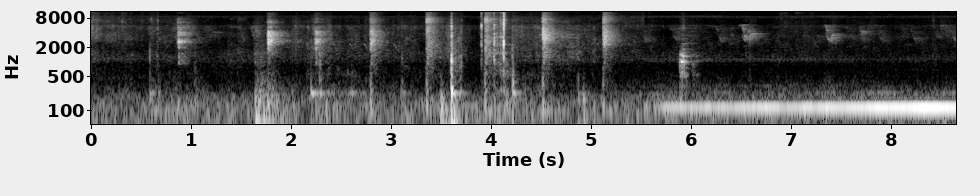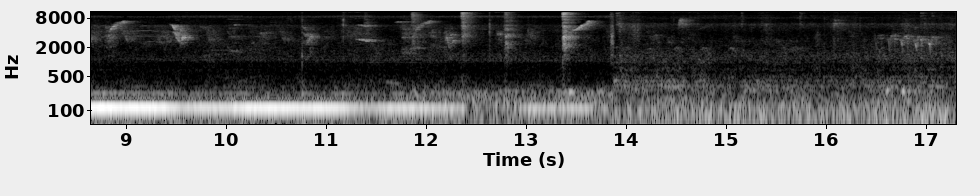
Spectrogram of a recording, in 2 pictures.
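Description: Small birds chirping in short high calls, over a run of sharp clicks in the first few seconds and a steady low hum that comes in about six seconds in and stops about eight seconds later.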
